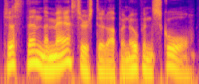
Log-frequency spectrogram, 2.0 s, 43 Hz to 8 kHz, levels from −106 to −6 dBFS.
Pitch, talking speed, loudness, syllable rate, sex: 115 Hz, 270 wpm, -14 LUFS, 6.3 syllables/s, male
